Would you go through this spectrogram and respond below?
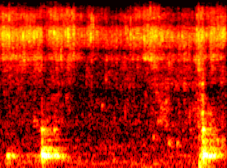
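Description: Ripe mangoes rinsed under a running kitchen tap, a steady soft stream of water with two brief louder splashes as the fruit passes through the flow.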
